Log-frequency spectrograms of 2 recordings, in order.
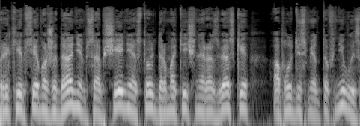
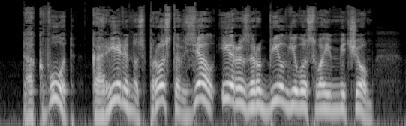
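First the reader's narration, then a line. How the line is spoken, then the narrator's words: Exclaimed. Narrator (Russian): воскликнул Министрель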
